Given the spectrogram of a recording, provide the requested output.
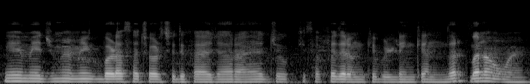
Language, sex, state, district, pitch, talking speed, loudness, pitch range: Hindi, male, Chhattisgarh, Balrampur, 120 Hz, 250 wpm, -28 LUFS, 120-130 Hz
